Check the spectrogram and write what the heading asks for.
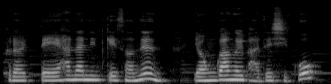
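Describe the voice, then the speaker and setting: A woman telling a scripted Bible story for children in a gentle way, asking her listeners questions. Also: mid-range voice, normal speed, soft background music.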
